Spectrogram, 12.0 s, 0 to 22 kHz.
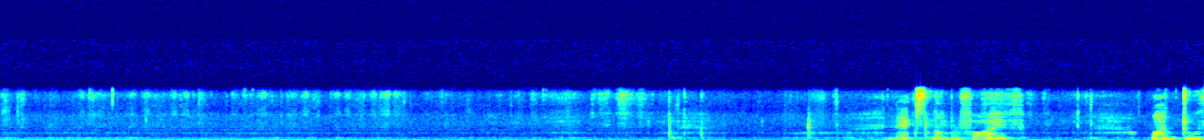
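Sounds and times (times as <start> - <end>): pen scratching on paper: 0.0 - 4.4
low steady room hum: 0.0 - 12.0.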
